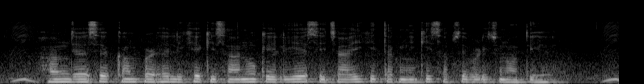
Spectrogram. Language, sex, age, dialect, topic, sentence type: Hindi, male, 18-24, Kanauji Braj Bhasha, agriculture, statement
